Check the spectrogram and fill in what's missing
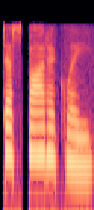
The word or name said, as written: despotically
